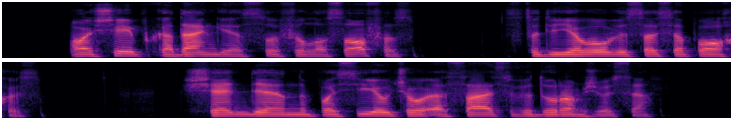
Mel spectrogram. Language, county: Lithuanian, Vilnius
